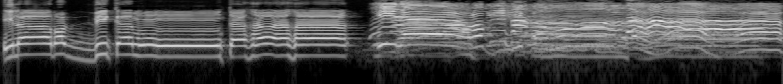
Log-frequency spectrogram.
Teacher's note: کھڑا زبر آنے کی وجہ سے لام پر ایک الف کھینچ کر ادا کرتے ہیں، کیونکہ کھڑی حرکات حروف مدہ ہی کی قائم مقام ہوتی ہیں. · را پر زبر آنے کی وجہ سے را کو پر کریں گے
